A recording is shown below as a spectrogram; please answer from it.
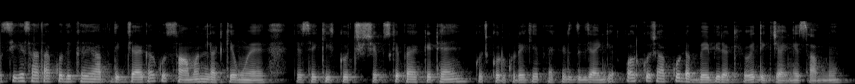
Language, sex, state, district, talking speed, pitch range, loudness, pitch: Hindi, male, Jharkhand, Jamtara, 250 wpm, 110-120 Hz, -31 LUFS, 115 Hz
